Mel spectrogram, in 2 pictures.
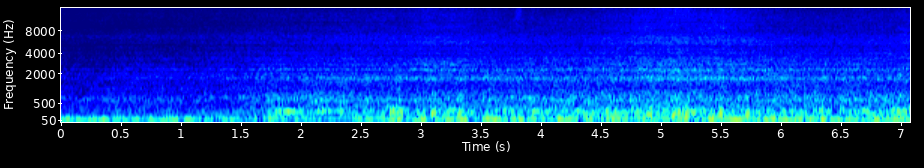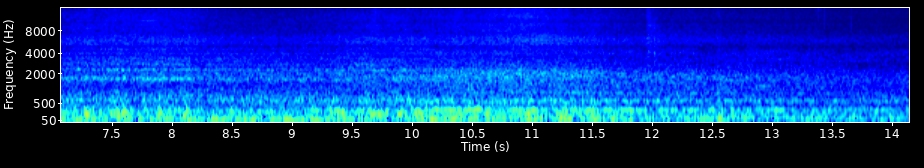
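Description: A City Airport Train passing through an underground station at speed without stopping. Its wheels rumble continuously on the rails, with a steady whine on top. It grows louder over the first few seconds and eases a little near the end.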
